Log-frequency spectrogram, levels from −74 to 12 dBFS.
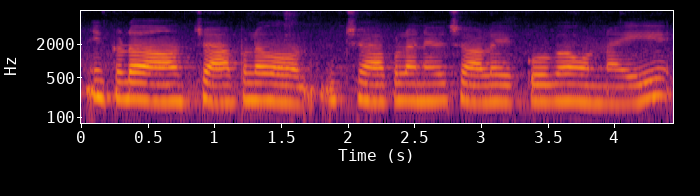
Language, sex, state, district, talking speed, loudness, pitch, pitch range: Telugu, female, Andhra Pradesh, Manyam, 95 wpm, -14 LUFS, 195 Hz, 190-200 Hz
